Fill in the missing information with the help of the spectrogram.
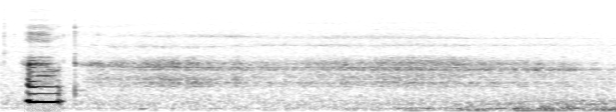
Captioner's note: exhaling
